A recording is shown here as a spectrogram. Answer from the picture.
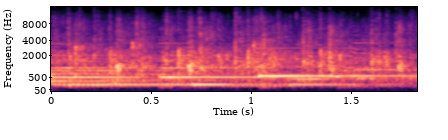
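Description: A church audience claps for Christ, a dense wash of applause at moderate loudness, with a sustained organ-like tone holding underneath.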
